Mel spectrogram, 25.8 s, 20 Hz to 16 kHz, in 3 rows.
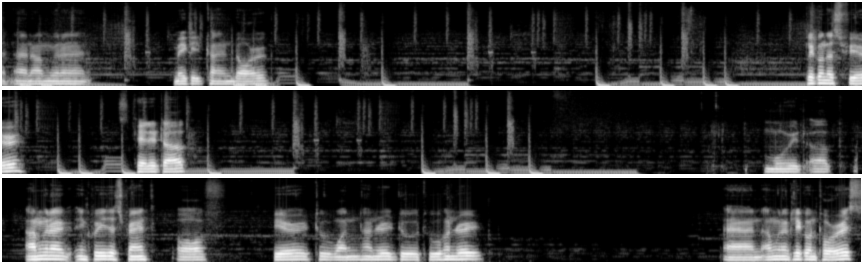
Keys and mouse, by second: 8.4 click, 9.5 s, 16.2 g, 18.4-22.3 drag.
